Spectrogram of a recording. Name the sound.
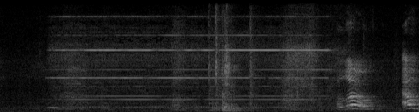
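telephone ringing in a radio drama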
